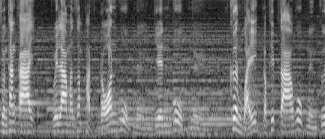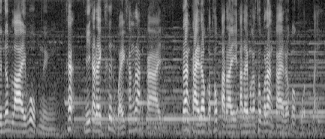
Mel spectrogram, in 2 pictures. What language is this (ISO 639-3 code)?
tha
